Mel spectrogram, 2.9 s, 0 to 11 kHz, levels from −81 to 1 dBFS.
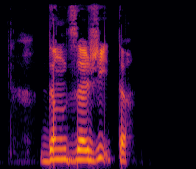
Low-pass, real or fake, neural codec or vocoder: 9.9 kHz; fake; vocoder, 44.1 kHz, 128 mel bands every 256 samples, BigVGAN v2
